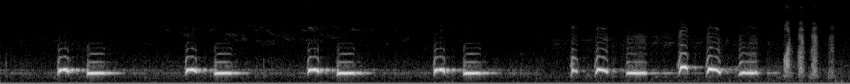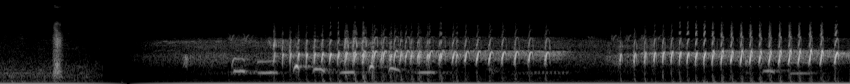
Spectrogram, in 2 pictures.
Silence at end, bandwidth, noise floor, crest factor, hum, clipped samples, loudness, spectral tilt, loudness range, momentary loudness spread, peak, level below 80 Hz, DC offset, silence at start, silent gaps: 0 s; 7.4 kHz; -55 dBFS; 16 dB; none; under 0.1%; -20 LUFS; -2.5 dB/octave; 12 LU; 19 LU; -4 dBFS; -58 dBFS; 2%; 0.55 s; none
